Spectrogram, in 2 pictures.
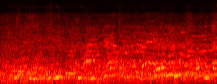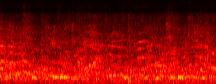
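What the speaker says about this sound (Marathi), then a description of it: "गर्दी भरपूर आहे तिकडं पण बघा" Dense crowd chatter at a busy train station, a steady continuous murmur of many voices close around, with a louder voice speaking over it.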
